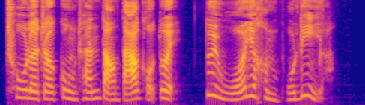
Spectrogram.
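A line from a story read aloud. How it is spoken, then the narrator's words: Cold. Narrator (Chinese): 大头冷冷地说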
